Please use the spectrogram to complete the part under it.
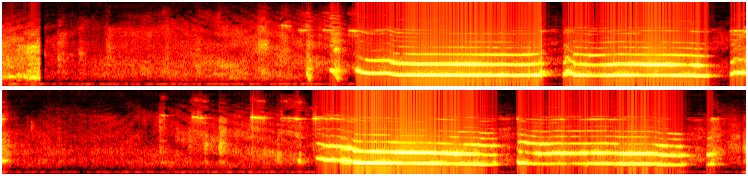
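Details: Husky puppy compilation: long sustained howls with a steady harmonic tone, each held about two seconds, in two bouts separated by silence, with brief yips before them.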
